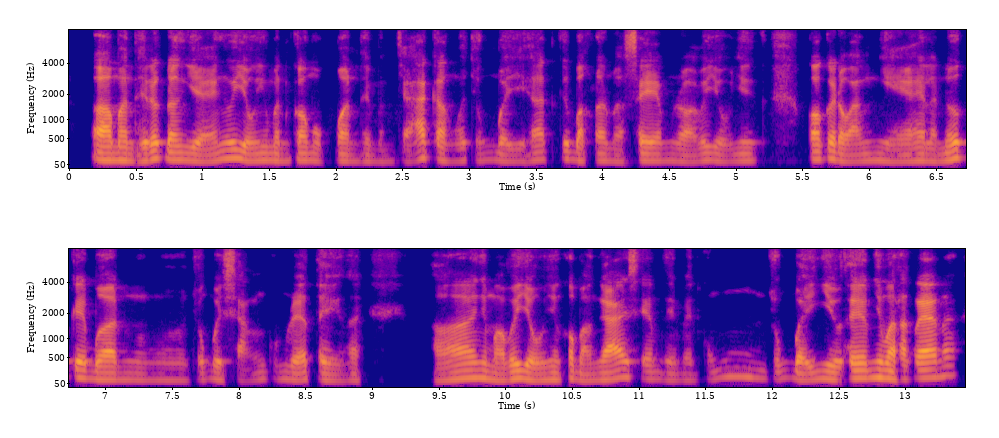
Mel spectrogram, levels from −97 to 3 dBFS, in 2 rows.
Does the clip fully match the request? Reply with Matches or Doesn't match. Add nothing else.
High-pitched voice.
Doesn't match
